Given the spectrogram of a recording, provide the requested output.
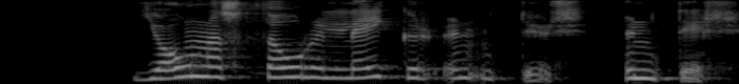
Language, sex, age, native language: Icelandic, female, 8, Icelandic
